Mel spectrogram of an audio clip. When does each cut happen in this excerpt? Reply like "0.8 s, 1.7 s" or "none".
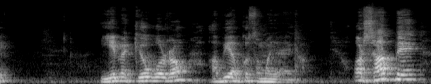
none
